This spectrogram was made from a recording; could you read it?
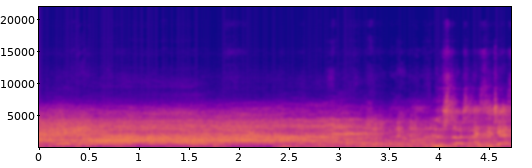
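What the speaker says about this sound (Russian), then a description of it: "Давайте, мы кричим за кей-поп." A crowd of children at a live fan meetup in Kazan screams loudly for K-pop, a dense sustained roar of shrieks and whoops that thins into scattered shouts.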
